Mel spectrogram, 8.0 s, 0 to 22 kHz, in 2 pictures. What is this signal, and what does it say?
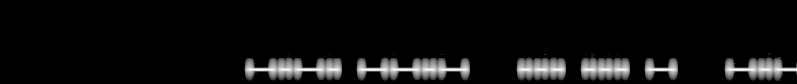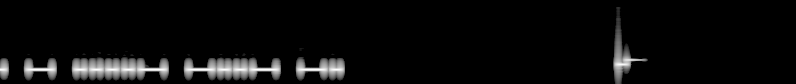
Morse code, heard as a keyed tone, about 30 wpm, 700 Hz. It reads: CQ SST KT4XN
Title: K1USN SST QSO Practice - 30wpm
